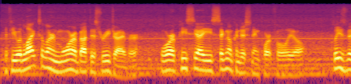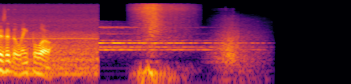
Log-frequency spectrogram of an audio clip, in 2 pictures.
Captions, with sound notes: If you would like to learn more about this redriver, or our PCIe signal conditioning portfolio, please visit the link below. [CHIMES] [WHOOSHING]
